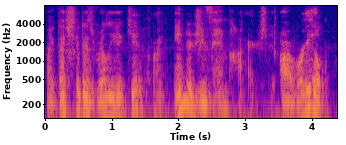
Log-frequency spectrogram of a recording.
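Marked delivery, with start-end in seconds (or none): 1.6-4.3 slow secretive whisper. Real, not acted. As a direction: hush it like a secret. Conspiratorial aside about energy vampires.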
